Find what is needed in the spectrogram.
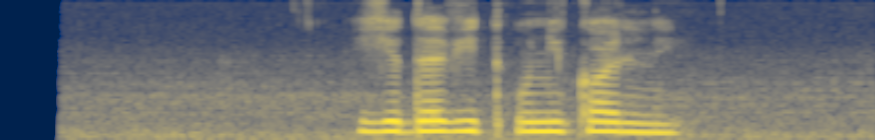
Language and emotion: Russian, neutral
